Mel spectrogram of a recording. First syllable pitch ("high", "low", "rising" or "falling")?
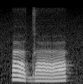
falling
